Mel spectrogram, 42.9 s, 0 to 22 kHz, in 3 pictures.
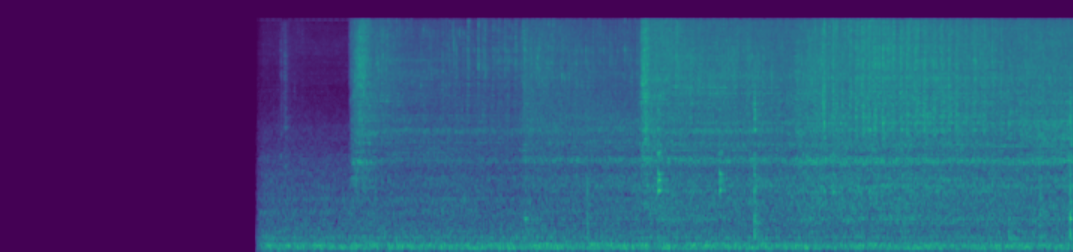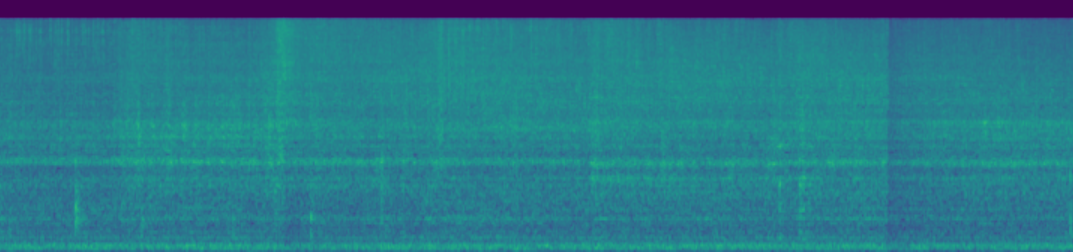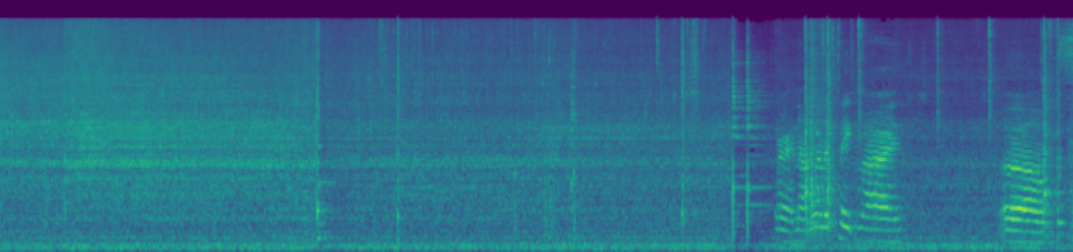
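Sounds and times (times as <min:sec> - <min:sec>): chicken sizzling in hot oil: 0:04.7 - 0:38.8.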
